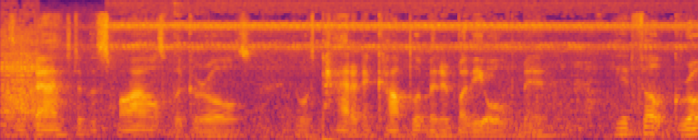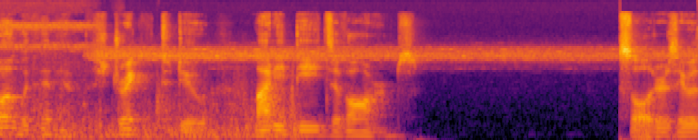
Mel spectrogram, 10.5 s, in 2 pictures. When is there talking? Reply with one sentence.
The talking can be heard from 0.0 to 8.4 s and from 9.8 to 10.4 s.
